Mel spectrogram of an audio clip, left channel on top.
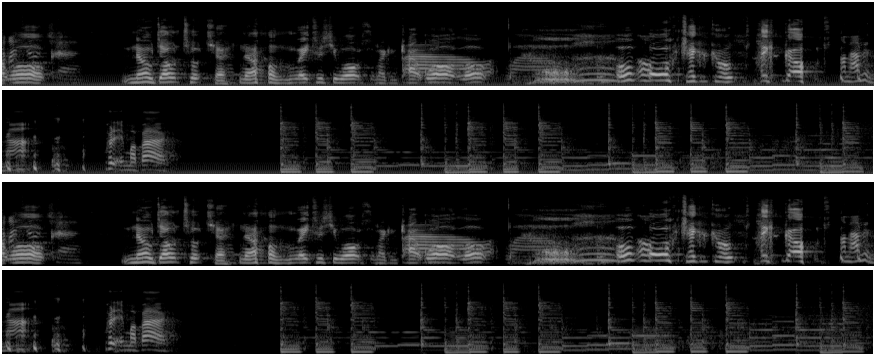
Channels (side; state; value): left; noise; hum, 24 dB below the sound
